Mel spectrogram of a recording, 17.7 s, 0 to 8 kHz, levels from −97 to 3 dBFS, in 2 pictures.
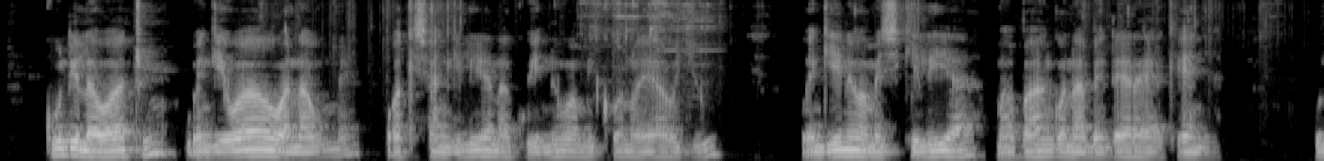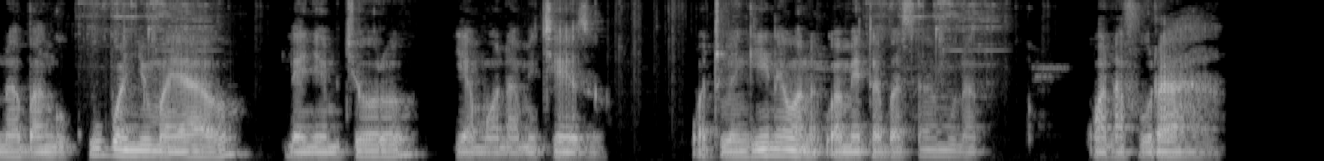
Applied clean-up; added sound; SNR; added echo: none; Cutlery, silverware; 20 dB; none.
